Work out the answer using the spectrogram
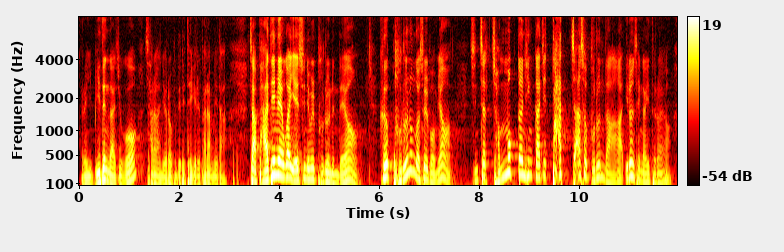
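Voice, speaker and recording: A man's voice: mid-range voice, animated, moderate pace, vocal fry, a little mellow. A male pastor preaching a sermon, often asking the congregation questions.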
